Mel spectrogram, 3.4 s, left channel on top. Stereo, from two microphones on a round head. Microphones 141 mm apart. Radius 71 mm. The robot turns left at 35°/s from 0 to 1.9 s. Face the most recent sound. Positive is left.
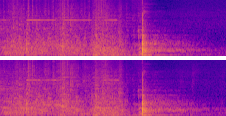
turn(degrees=30)  # may be behind; listen again after turning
